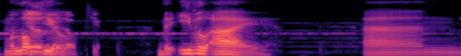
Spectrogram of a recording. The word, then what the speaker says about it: Malocchio: Malocchio, Il Malocchio, Malocchio.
